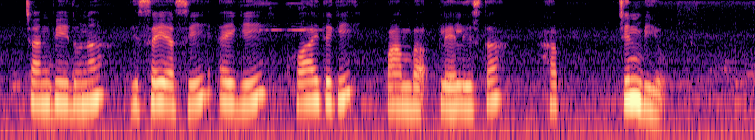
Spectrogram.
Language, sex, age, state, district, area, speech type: Manipuri, female, 45-60, Manipur, Tengnoupal, urban, read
